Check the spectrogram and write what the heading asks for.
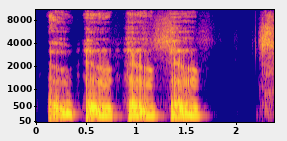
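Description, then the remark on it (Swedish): A voice imitates a desert Sand Warriors' war cry: four rough, guttural barking bursts in a quick rhythm, loud, followed by a brief breathy sound after a short pause. “Så låter det. Sand, Sand Warriors.”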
